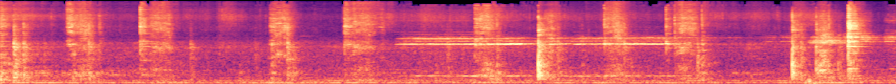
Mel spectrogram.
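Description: A spatula scrapes and clanks against a pan while fried rice with cashews and raisins is mixed. Rhythmic metallic strokes repeat over a low sizzle, close up and without speech.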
